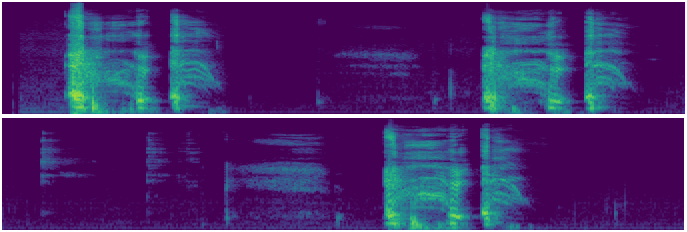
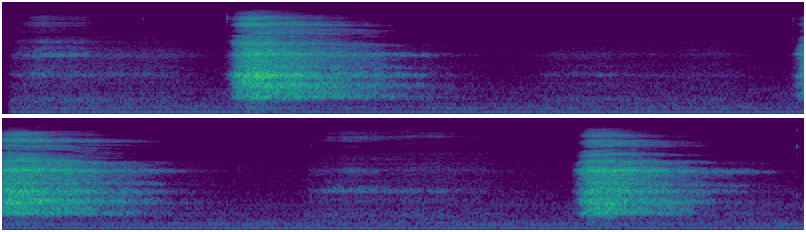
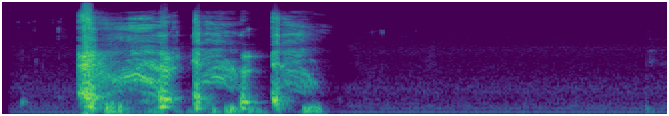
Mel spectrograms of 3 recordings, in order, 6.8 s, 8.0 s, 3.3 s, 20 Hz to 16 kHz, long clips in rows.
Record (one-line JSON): {"three_cough_length": "6.8 s", "three_cough_amplitude": 32768, "three_cough_signal_mean_std_ratio": 0.3, "exhalation_length": "8.0 s", "exhalation_amplitude": 17090, "exhalation_signal_mean_std_ratio": 0.4, "cough_length": "3.3 s", "cough_amplitude": 32768, "cough_signal_mean_std_ratio": 0.38, "survey_phase": "beta (2021-08-13 to 2022-03-07)", "age": "45-64", "gender": "Male", "wearing_mask": "No", "symptom_fatigue": true, "smoker_status": "Ex-smoker", "respiratory_condition_asthma": false, "respiratory_condition_other": false, "recruitment_source": "REACT", "submission_delay": "3 days", "covid_test_result": "Negative", "covid_test_method": "RT-qPCR", "influenza_a_test_result": "Negative", "influenza_b_test_result": "Negative"}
